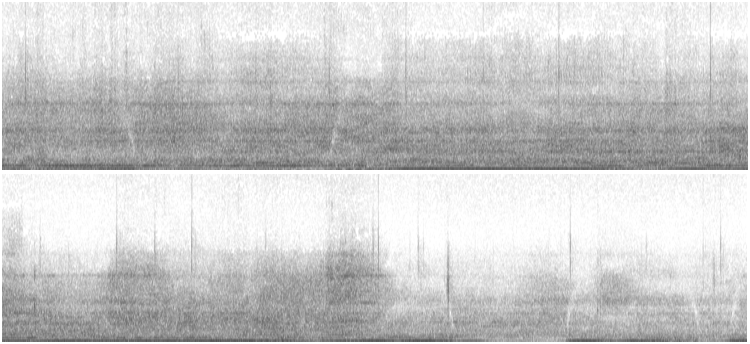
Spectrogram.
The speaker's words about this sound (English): I'm not going to try to yell over this guy in the lawnmower. Hang on a second.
